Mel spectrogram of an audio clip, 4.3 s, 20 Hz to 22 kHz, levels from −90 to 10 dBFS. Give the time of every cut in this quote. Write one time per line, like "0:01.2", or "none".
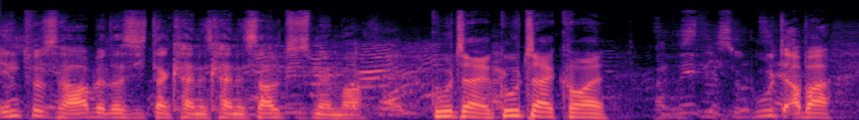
0:01.0
0:02.4
0:03.1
